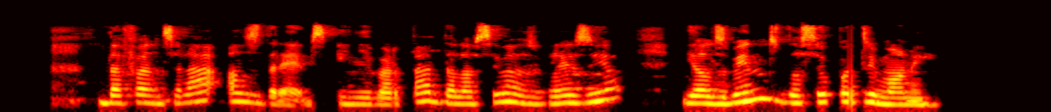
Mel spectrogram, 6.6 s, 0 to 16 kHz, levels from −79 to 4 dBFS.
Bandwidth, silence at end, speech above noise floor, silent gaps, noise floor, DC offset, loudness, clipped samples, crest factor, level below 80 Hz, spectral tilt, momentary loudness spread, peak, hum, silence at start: 8.2 kHz; 0.7 s; over 69 dB; 4.18-4.24 s; under -90 dBFS; under 0.1%; -21 LUFS; under 0.1%; 16 dB; -62 dBFS; -3.5 dB/octave; 8 LU; -6 dBFS; none; 0.3 s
